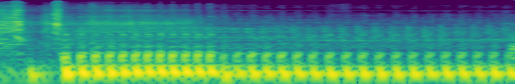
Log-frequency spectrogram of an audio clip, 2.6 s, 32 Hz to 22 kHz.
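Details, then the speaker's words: 2022 Honda CRF125F fuel-injected single with some miles on it, started and left to idle; starts instantly then crisp evenly spaced thumping about twelve beats a second, clean steady idle: normal idle. "I gave you guys some of it running. I'll start it up and let it idle."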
